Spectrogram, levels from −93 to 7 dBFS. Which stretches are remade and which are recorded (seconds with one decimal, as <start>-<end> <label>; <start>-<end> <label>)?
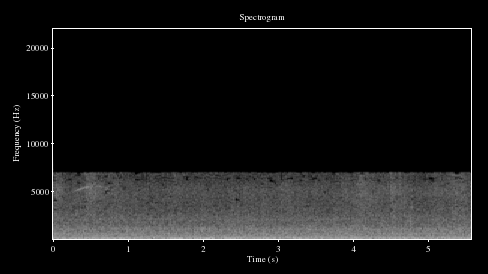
0.0-5.6 recorded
